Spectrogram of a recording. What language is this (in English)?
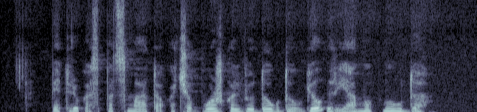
Lithuanian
